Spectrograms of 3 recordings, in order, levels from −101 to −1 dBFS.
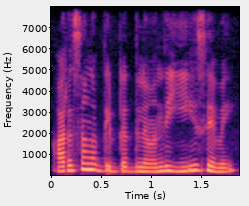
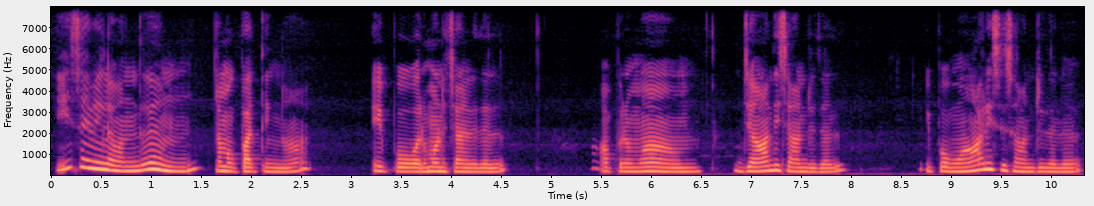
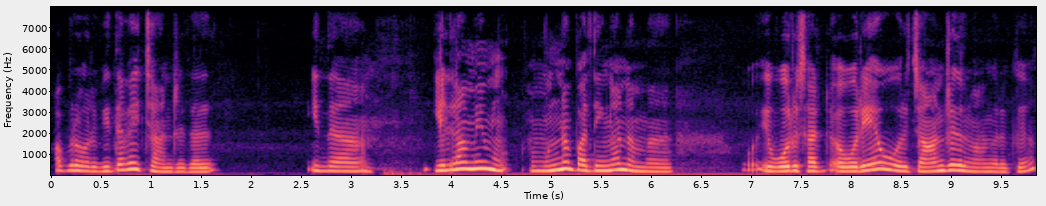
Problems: background conversations at intervals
